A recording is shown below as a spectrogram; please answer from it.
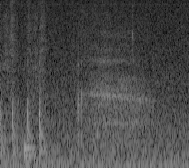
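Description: Faint dry-erase marker strokes on a whiteboard: a few short scratches in the first half second, then little more than room tone.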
